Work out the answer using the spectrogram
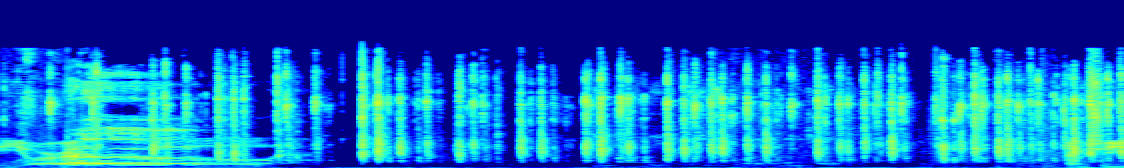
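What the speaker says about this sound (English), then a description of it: "I really like the clackety clack of mechanical keyboards" Rapid clacking keystrokes on a mechanical keyboard while a URL is typed, a fast irregular run of sharp clicks that starts after a brief tonal sound and continues steadily to the end.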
